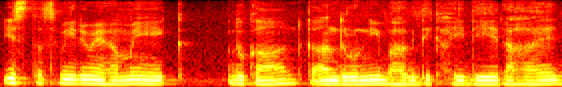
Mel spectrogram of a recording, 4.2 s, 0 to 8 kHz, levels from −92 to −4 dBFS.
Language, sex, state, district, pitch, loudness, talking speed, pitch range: Hindi, male, Uttar Pradesh, Lalitpur, 125 Hz, -15 LUFS, 185 wpm, 120-135 Hz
